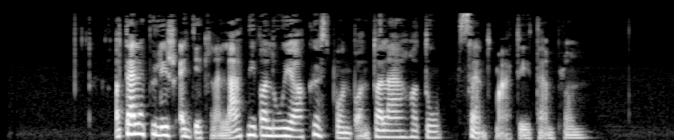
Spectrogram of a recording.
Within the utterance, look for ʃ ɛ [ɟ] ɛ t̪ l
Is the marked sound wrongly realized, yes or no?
yes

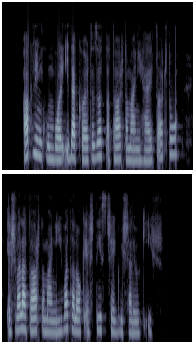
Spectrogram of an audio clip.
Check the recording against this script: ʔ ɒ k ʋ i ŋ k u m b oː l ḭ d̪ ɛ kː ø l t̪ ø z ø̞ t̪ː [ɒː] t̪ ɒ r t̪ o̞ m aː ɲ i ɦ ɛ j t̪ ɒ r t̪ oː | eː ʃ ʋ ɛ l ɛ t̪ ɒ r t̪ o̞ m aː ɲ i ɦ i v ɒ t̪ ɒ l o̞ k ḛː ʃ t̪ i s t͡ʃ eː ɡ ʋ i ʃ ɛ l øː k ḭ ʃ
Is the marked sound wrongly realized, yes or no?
yes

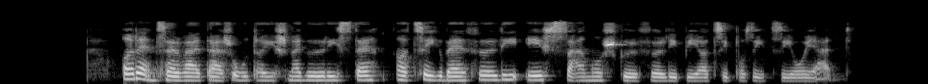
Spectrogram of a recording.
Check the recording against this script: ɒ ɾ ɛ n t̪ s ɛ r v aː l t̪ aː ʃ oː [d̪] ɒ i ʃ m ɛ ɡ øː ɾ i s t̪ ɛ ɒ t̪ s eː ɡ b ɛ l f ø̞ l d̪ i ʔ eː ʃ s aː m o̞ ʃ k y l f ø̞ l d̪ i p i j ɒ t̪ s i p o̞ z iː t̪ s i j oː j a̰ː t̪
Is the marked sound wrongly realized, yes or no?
yes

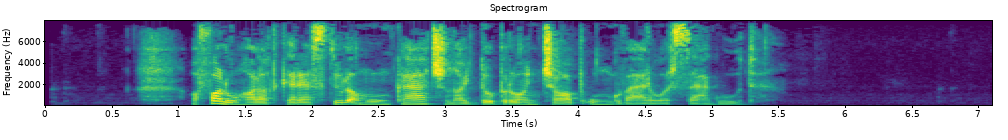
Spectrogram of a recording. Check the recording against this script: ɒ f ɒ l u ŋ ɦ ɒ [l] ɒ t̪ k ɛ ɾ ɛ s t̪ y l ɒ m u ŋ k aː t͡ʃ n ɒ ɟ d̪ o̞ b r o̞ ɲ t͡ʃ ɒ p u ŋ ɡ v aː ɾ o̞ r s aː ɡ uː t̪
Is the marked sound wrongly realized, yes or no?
no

